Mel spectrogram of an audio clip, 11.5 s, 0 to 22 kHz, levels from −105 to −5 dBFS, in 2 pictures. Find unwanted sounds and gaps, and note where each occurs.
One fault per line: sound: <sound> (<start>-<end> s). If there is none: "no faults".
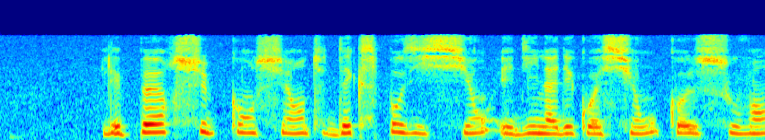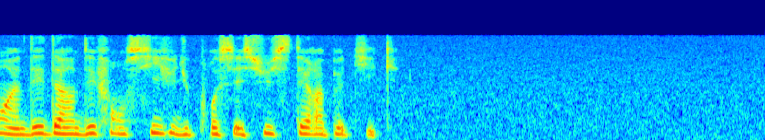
no faults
